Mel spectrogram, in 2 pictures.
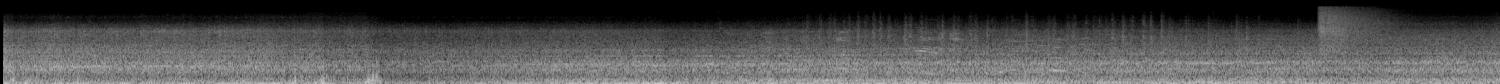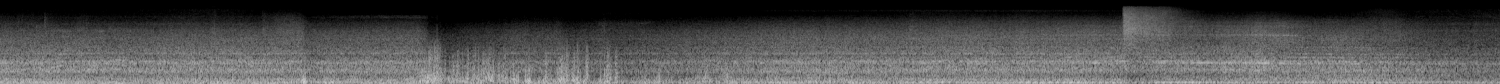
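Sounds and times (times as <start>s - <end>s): diesel locomotive engine: 0.0s - 30.0s
train coaches rolling rumble: 0.0s - 30.0s
air hiss bursts: 13.2s - 14.0s, 26.2s - 26.9s.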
